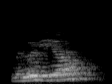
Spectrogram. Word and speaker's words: fluvial: and I'm sure as engineers, y'all can probably pronounce this better than me. There's the 3 common flood types are fluvial. Yeah, fluvial.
